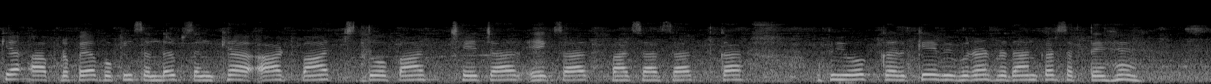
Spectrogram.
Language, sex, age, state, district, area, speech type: Hindi, female, 45-60, Uttar Pradesh, Sitapur, rural, read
